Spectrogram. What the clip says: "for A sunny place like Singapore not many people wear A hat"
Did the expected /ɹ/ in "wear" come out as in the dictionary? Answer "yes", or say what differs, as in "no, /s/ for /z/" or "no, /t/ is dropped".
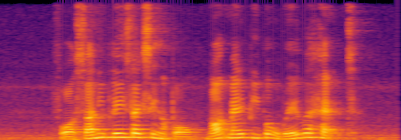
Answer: no, /w/ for /ɹ/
